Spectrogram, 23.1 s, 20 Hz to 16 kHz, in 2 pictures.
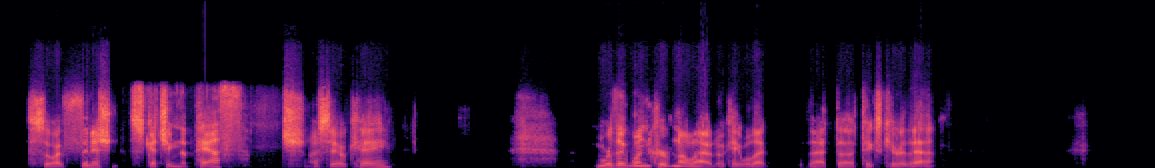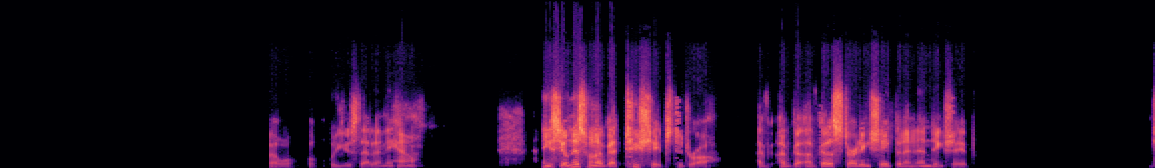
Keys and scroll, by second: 9.8 Escape, 9.9 Escape, 11.0 BackSpace.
